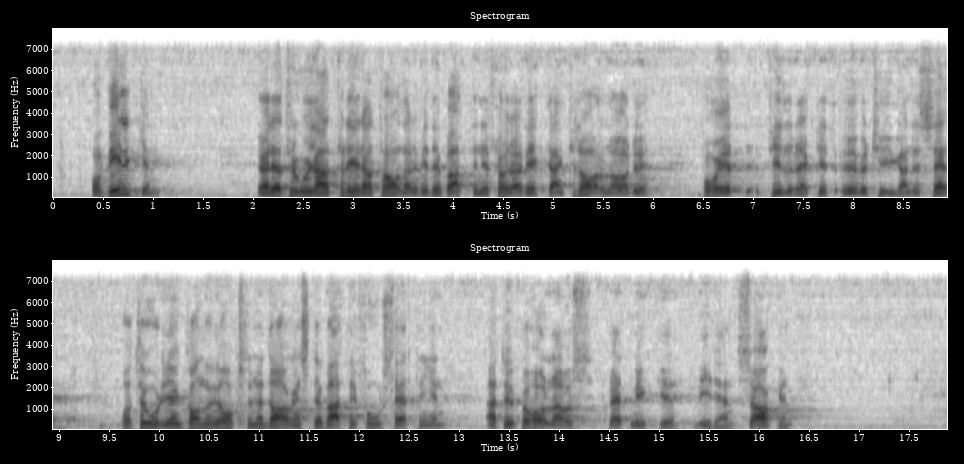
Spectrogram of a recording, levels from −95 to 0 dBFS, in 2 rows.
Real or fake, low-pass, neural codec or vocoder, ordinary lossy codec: fake; 7.2 kHz; vocoder, 22.05 kHz, 80 mel bands, HiFi-GAN; Opus, 64 kbps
